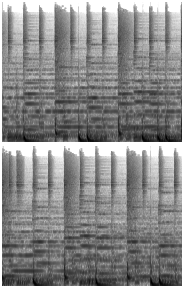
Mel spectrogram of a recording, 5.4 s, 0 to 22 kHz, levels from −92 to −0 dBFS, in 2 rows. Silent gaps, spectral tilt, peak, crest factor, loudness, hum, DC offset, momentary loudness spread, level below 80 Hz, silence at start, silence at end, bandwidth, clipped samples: none; -4.5 dB/octave; 0 dBFS; 12 dB; -12 LUFS; none; under 0.1%; 4 LU; -16 dBFS; 0 s; 0 s; over 20 kHz; 0.8%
